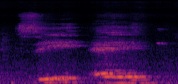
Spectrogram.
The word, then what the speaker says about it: calf: C-A-L-F, but we do not pronounce the L.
